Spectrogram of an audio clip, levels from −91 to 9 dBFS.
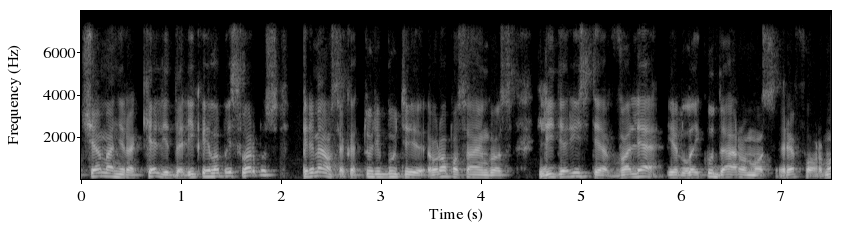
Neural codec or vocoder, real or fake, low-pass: none; real; 7.2 kHz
